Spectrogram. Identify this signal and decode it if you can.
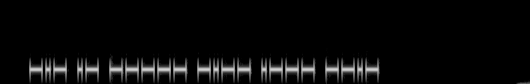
Morse code, heard as a keyed tone, about 39 wpm, 700 Hz. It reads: KA0YJQ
